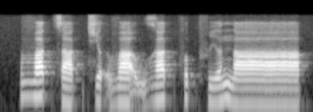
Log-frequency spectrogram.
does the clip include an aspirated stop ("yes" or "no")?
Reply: no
